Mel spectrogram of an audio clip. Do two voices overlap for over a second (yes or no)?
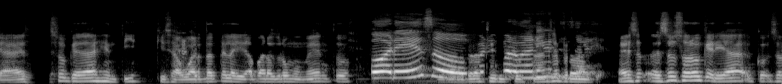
yes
